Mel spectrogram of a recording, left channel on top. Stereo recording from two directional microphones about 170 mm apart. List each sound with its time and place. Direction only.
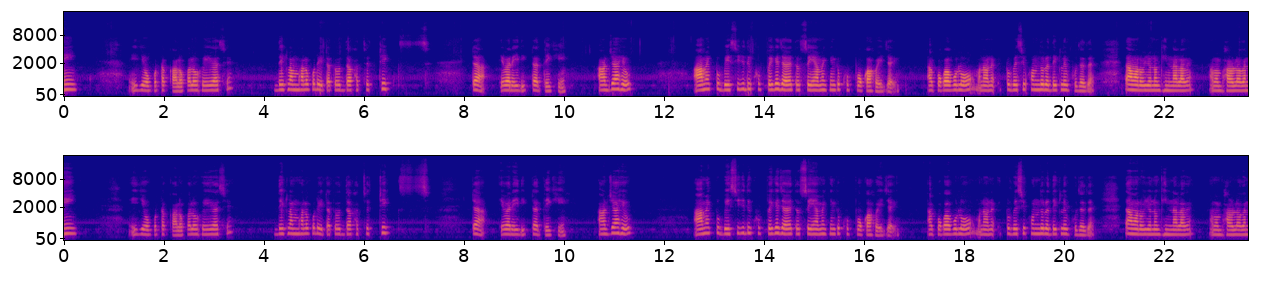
1.3 s speech: 10° right (ahead or behind)
7.2 s snort: 10° right (ahead or behind)
8.7 s speech: 10° right (ahead or behind)
12.8 s speech: 15° right (ahead or behind)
